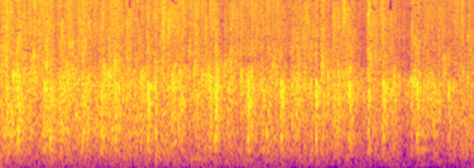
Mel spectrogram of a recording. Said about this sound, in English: Thank you. Thank you. Round of applause.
